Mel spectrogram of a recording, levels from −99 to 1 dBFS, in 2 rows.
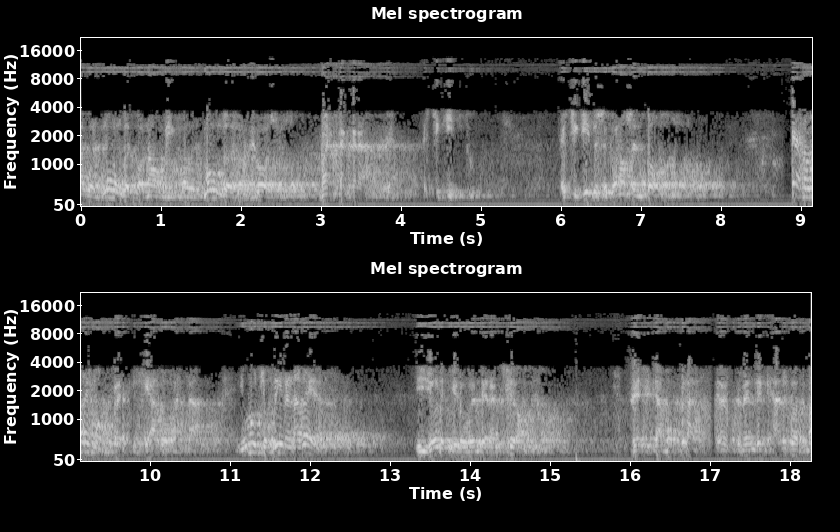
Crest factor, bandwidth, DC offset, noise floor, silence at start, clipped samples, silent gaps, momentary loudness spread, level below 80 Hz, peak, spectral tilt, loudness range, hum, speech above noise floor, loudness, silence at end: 14 dB; 13 kHz; under 0.1%; -44 dBFS; 0 s; under 0.1%; none; 16 LU; -50 dBFS; -8 dBFS; -3 dB/octave; 3 LU; none; 24 dB; -21 LUFS; 0 s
